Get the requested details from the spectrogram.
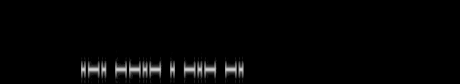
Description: Morse code, heard as a keyed tone, about 36 wpm, 700 Hz. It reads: RQEKN
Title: Code Groups - 5 Letters - 35wpm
